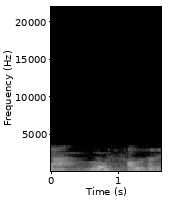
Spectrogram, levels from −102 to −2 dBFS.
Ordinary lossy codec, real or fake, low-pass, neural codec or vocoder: none; real; 3.6 kHz; none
